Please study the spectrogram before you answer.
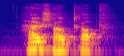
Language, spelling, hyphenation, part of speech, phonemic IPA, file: Dutch, huishoudtrap, huis‧houd‧trap, noun, /ˈɦœy̯s.ɦɑu̯(t)ˌtrɑp/, Nl-huishoudtrap.ogg
- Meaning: stepladder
